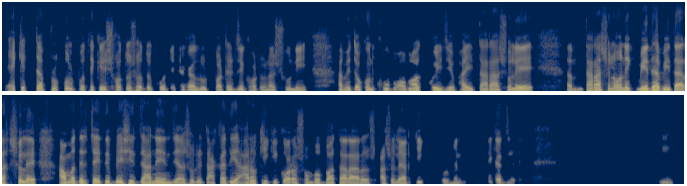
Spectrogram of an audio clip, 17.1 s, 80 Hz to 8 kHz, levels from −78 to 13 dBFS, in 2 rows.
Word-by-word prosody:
একেকটা 195 -1 0
প্রকল্প 175 0 -4 0.2
থেকে 160 0 -2
শত, 160 +1 -6
শত 160 -3 -3 0.2
কোটি 130 -2 -5
টাকা 120 0 -3
লুটপাটের 130 -1 -4
যে - - +1
ঘটনা 120 +2 -6
শুনি, 130 -6 -4 0.5
আমি 150 +3 0
তখন 155 +1 +1
খুব 170 -1 -2 0.2
অবাক 175 +2 +2
হই 135 -5 +3
যে 110 - 0
ভাই 120 -2 +2
তারা 140 +4 0
আসলে 170 0 +2 0.6
অ্যাম - - -3 0.2
তারা 165 +2 +5
আসলে 180 +1 -1
অনেক 190 -1 +4
মেধাবী। 165 -3 +7
তারা 145 +1 +7
আসলে 170 -4 +3 0.4
আমাদের 155 +3 +4
চাইতে 170 0 +4
বেশি 160 +3 +3
জানেন 150 -2 +3
যে - - +2
আসলে 135 +1 -4
টাকা 145 +4 -2
দিয়ে 155 -1 +3
আরো 185 +3 +3
কি, 175 - -4
কি 165 - -6
করা 150 -2 +2
সম্ভব 135 -1 -3
বা 120 - +3
তারা 130 -1 +3
আরস 120 +1 -3
আসলে 125 +1 -4
আর - - -16
কি, 145 - -1
কি - - -69
করবেন। 95 -2 -10 0.3
ঠিক - - -19
আছে? - - -18 1.8
হুম - - -10
150 Hz, 180 wpm, -21 LUFS, 130-165 Hz, 1.8 s, মেধাবী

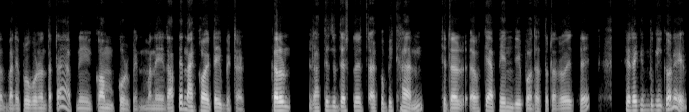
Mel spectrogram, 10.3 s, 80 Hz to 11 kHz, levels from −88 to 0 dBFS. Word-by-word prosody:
মানে 95 +1 -2
প্রবণতাটা 105 -2 -1
আপনি 100 - -8 0.3
কম 110 -1 +4 0.2
করবেন। - - -5
মানে 95 0 -5 0.2
রাতে 110 - +1
না - - +7
খাওয়াটাই 115 -2 +4
বেটার। 85 - -7 0.4
কারণ 130 0 +10 0.4
রাতে 110 +4 -3
যদি 125 0 -4
আসলে 125 +1 -3 0.2
চা - - +2
কফি 115 +1 -4
খান 115 -6 +3 0.4
সেটার 105 0 +4 0.2
আ - - +5 0.2
ক্যাফেইন 120 +1 +3
যে 110 - +2
পদার্থটা - - -3
রয়েছে 105 0 -1 0.6
সেটা 135 - +4
কিন্তু 145 0 -7
কি 140 - -2
করে? 245 -1 +4
110 Hz, 155 wpm, -24 LUFS, 105-125 Hz, 0.6 s, কারণ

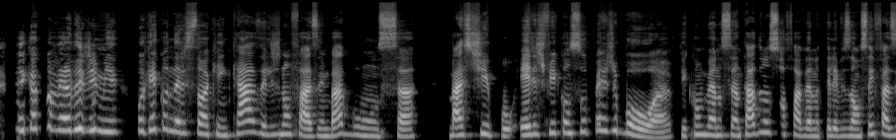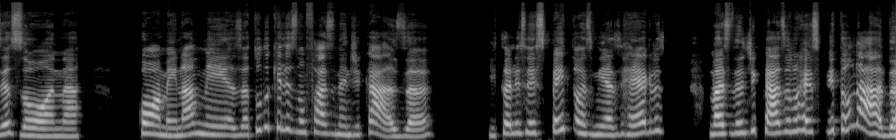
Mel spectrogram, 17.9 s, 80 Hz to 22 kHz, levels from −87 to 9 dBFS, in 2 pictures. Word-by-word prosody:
Fica 385 +3 -2
com 455 - -2
medo 365 +2 +3
de 365 +2 0
mim. 320 -1 -3 0.2
Porque 350 +2 -3
quando 380 -3 -7
eles 285 -2 -2
estão 275 -3 0
aqui 250 -1 -4
em 225 - -7
casa 290 +3 +1
eles 245 0 -8
não 255 0 -4
fazem 200 -1 +1
bagunça, 210 -4 -2 0.3
mas 225 +1 +3
tipo, 225 -5 -5
eles 240 +2 0
ficam 290 0 -5
super 320 +4 -5
de 355 +1 -6
boa. 180 - -1
Ficam 245 +4 -8
vendo 225 -1 -1
sentado 230 +4 0
no 300 - -6
sofá, 250 -5 -2
vendo 200 -1 -5
televisão 205 -1 -5
sem 255 +5 -3
fazer 250 0 0
zona, 205 -4 +1 0.6
comem 245 -7 +3
na 230 +4 +4
mesa, 230 -4 -3
tudo 365 +5 -5
o - - -5
que 440 - -7
eles 380 -5 -4
não 310 - -4
fazem 280 -4 0
dentro 240 -2 -4
de 235 - -8
casa. 195 -3 +2 0.5
Então 215 +6 -1
eles 280 +1 -3
respeitam 310 +4 0
as 265 -2 -2
minhas 235 -1 0
regras, 290 +7 +1 0.4
mas 260 +1 +8
dentro 285 +2 -2
de 360 - -3
casa 290 +4 +5
não 340 - 0
respeitam 340 +4 0
nada. 270 - +7
255 Hz, 195 wpm, -24 LUFS, 220-310 Hz, 0.6 s, mas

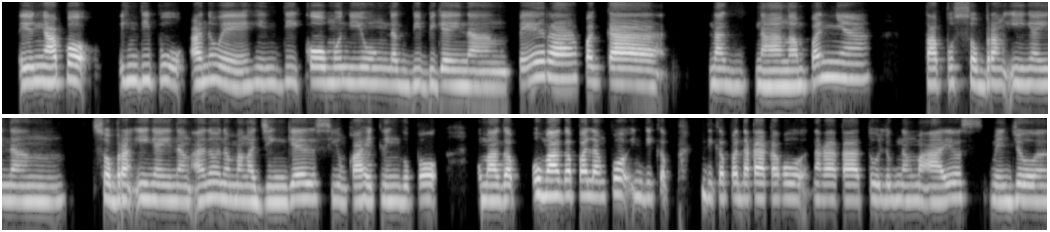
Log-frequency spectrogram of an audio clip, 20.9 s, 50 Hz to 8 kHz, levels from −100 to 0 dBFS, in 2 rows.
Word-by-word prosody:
ayun 210 +2 +1
nga 215 0 +7
po 230 -10 +4 0.2
hindi 230 +1 -3
po 215 -3 -6
ano, 220 +2 +1
eh, 180 -2 -2
hindi 205 +1 -8
common 210 0 +2
yung 205 -1 -3
nagbibigay 190 0 -3
ng 175 -1 -4
pera 250 +5 +3
'pagka 200 -5 +4 0.6
nag 190 -1 -4
nangangampanya, 220 +8 -1 0.6
tapos 200 +1 0
sobrang 200 -2 0
ingay 195 -1 -4
ng 190 0 -3 0.3
sobrang 205 -1 +2
ingay 205 -2 -1
ng 190 -1 -3
ano 215 +3 -1
ng 200 -2 -2
mga 190 -1 -1
jingles 200 +4 -1
yung 190 -3 -7
kahit 190 +1 +1
linggo 190 -1 -4
po, 200 +1 +2 0.4
umaga 195 0 +3 0.2
umaga 240 0 +8
pa 240 0 +4
lang 230 -1 +1
po 260 0 +2
hindi 220 -2 -8
ka - - -4 0.3
hindi 230 -5 -7
ka 215 - +1
pa 215 - +2
nakakahu 205 -1 +1
nakakatulog 200 0 -1
nang 195 0 -6
maayos, 210 +4 -2
medyo 195 0 -2
200 Hz, 130 wpm, -21 LUFS, 190-215 Hz, 0.6 s, umaga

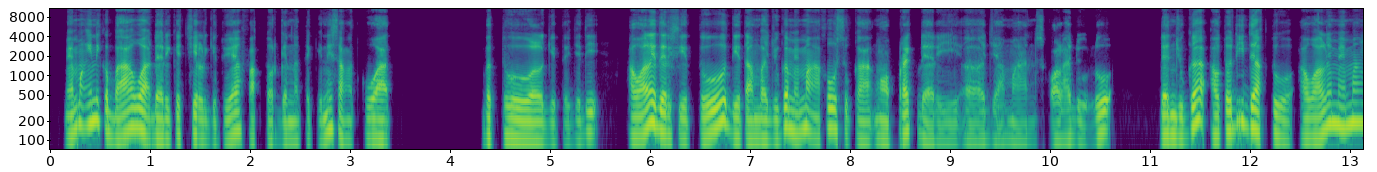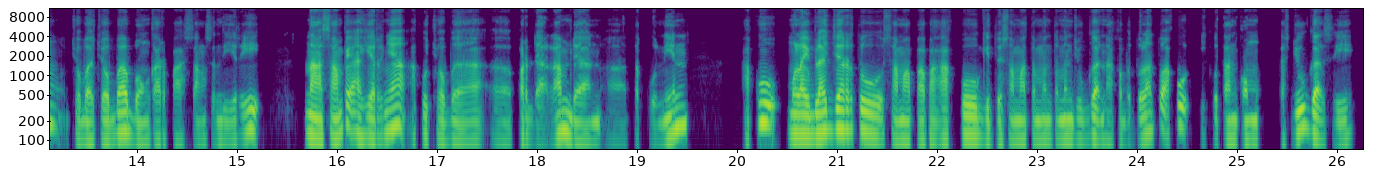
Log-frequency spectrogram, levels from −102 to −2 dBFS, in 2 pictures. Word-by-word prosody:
memang 165 +9 0
ini 205 - +5
kebawa 130 - +4
dari 110 -2 +2
kecil 110 -1 -3
gitu 95 0 -13
ya, 130 +6 +2
faktor 100 -7 -6
genetik 95 0 -6
ini 115 - -1
sangat 110 -9 -2
kuat. 105 -2 +2 0.9
Betul 100 -3 +3
gitu 95 -2 -12
jadi 105 +8 -5 0.3
awalnya 130 +10 +6
dari - - -5
situ, 115 - +4
ditambah 105 -2 0
juga 105 +10 +2
memang 150 +1 0
aku 160 -1 +3
suka 100 -9 -3
ngoprek 105 +5 +1
dari, 95 -4 -6
eee, 90 -3 -6
jaman 90 0 -11
sekolah 95 -1 -4
dulu, 115 +9 +1 0.5
dan 120 0 +4
juga 115 -1 +4
otodidak 145 +5 +3
tuh. 115 -5 0
Awalnya 110 +12 +3
memang 180 +1 +2
coba-coba 100 +5 +1
bongkar 100 -4 -5
pasang 95 +1 -11
sendiri, 105 +8 -4 0.5
nah 120 -3 +5
sampe 110 +3 +1
akhirnya 120 +8 +1
aku - - -10
coba, 95 -1 -6
eeee, 95 -3 -13
perdalam 115 +5 -2
dan, 95 -3 -3
eee, 90 0 -18
tekunin. 105 - -3 0.6
Aku 190 -2 +2
mulai 125 -1 +6
belajar 145 +4 +4
tuh 125 -7 +2
sama 100 -1 -2
papa 100 0 -4
aku 115 +2 +1
gitu, 105 -2 -8
sama 100 0 -3
temen-temen 105 +1 -4
juga, 105 -1 -2
nah - - -8
kebetulan - - -4
tuh - - +2
aku - - -1 0.2
ikutan 105 0 -6
komunitas 100 0 -6
juga 145 -8 +3
sih. 100 +2 -9
110 Hz, 155 wpm, -24 LUFS, 100-130 Hz, 0.9 s, awalnya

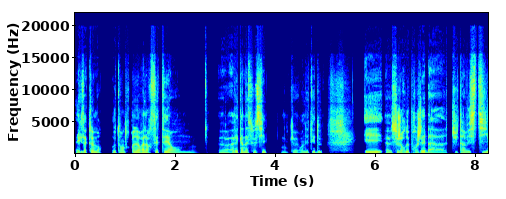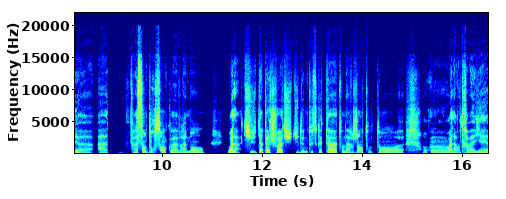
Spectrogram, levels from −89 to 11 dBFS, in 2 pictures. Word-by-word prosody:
Exactement. 120 0 -2 0.2
Auto-entrepreneur, 130 +4 -4
alors 115 -6 0
c'était 115 0 +1
en 100 -4 -8 0.8
heu, 110 -1 -12
avec 115 +1 -4
un 115 - -3
associé, 120 - +3 0.3
donc, 95 -1 -13
heu, 100 - -12
on 100 +1 -13
était 100 +2 -8
2. - - -10 0.8
Et, 130 0 0
heu, 110 +1 -7
ce 120 - +8
genre 125 -1 +5
de 125 - -2
projet, 120 +7 +3
bah, 95 -4 -6
tu 125 - +1
t'investis 110 +6 +5
à 90 -4 -11
à 95 0 -8 0.5
enfin, 115 - -4
100% 115 +2 +6
quoi, 105 -1 -7
vraiment 110 +3 -9 0.5
voilà, - - +1
tu 115 -2 +6
tu 100 - -3
as 115 - 0
pas 120 - -2
le - - 0
choix, 140 +2 +4
tu - - +6
tu 120 - -4
donnes 110 -1 -9
tout 130 - -3
ce - - 0
que 115 - -6
tu 130 +3 -5
as, 130 +1 +1
ton 115 -3 -10
argent, 105 +5 -4
ton 100 -5 -11
temps, 115 0 -8
heu, 100 - -12 0.4
on 105 - -17
on, 110 -2 -11
voilà, 110 -4 -4
on 90 - -14
travaillait, 105 +1 -3
115 Hz, 195 wpm, -26 LUFS, 105-125 Hz, 0.8 s, ce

